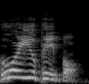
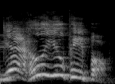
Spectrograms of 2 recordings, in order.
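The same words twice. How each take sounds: First: Suspicious guard voice. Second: Louder, higher demand; demanding guard. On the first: Guard NPC challenges party. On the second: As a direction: press them hard for an answer. Guard repeats challenge louder. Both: Acted.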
